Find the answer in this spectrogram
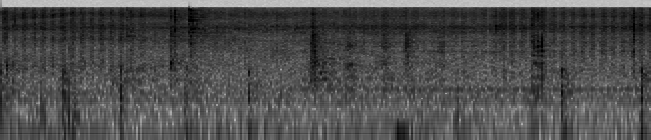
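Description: Broth simmering in a stainless steel pot on a gas burner: a steady low hiss with scattered soft ticks and pops, and one dull low thump about four seconds in.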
